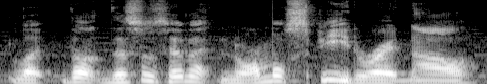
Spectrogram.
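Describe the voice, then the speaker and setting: A man's voice: mid-range voice, expressive, moderate pace, darkish tone, faint music behind. A man with a Midwestern accent hosting a live stream, commenting bluntly and with exasperation on clips he plays. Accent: Midwestern American. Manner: blunt, exasperated, laughs often. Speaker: show host.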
